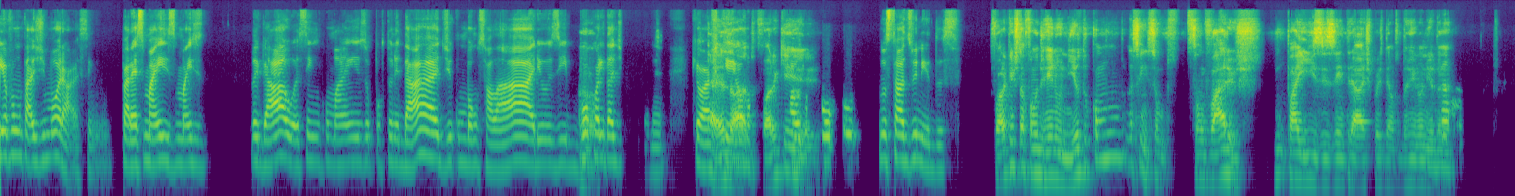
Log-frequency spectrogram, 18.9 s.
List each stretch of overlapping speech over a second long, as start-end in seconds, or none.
8.8-10.1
